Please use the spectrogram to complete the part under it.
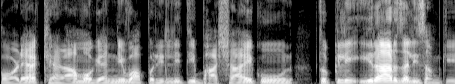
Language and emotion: Goan Konkani, disgusted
